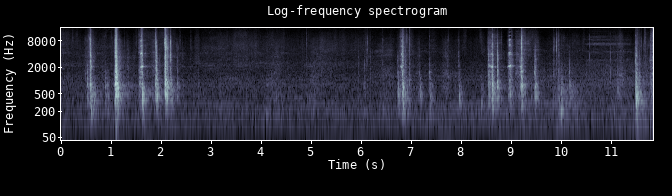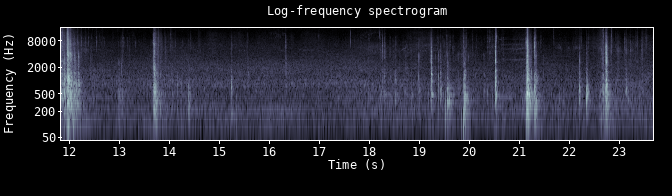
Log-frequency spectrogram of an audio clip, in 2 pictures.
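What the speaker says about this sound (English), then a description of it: "Then you just come around to the other side and swing this last door open." Cab door on a Kubota RTV-X1140 utility vehicle being handled, with a series of sharp latch clicks, thuds and clunks in scattered bursts, fairly close, with no talking.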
